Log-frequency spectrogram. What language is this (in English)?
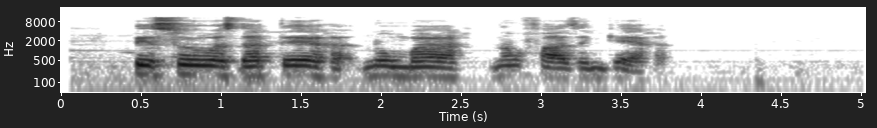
Portuguese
